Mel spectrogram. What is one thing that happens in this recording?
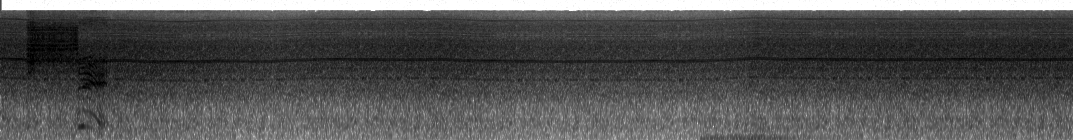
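A jet engine whines and roars steadily.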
